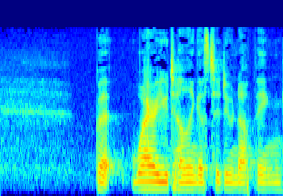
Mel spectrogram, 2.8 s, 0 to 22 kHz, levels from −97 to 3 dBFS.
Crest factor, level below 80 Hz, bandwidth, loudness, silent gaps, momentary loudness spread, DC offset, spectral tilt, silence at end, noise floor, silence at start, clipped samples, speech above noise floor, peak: 20 dB; -74 dBFS; 12 kHz; -26 LUFS; none; 23 LU; under 0.1%; -3 dB/octave; 0 s; -52 dBFS; 0 s; under 0.1%; 26 dB; -8 dBFS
